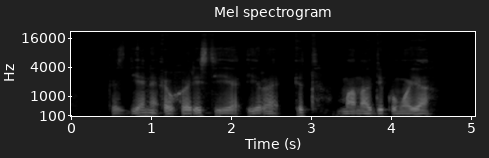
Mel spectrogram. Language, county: Lithuanian, Šiauliai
